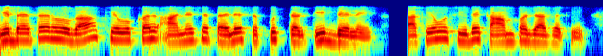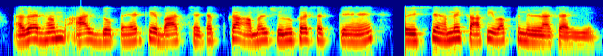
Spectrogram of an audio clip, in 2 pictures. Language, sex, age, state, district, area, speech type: Urdu, male, 60+, Maharashtra, Nashik, urban, conversation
